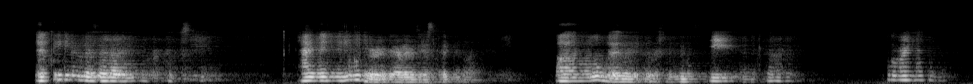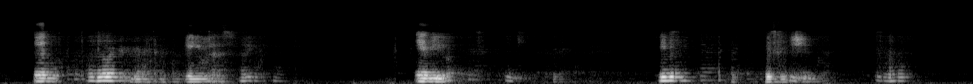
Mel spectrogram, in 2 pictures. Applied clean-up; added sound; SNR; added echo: neural mask model DeepFilterNet 3.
